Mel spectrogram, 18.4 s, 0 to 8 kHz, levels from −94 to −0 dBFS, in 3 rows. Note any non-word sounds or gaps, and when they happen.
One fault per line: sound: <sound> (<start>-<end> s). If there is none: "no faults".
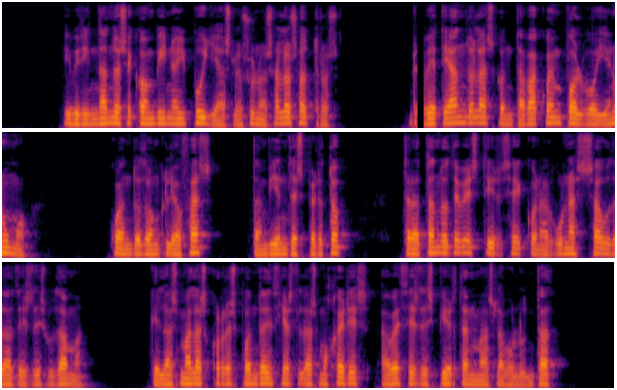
sound: dropout (4.1-4.2 s)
